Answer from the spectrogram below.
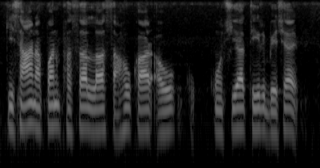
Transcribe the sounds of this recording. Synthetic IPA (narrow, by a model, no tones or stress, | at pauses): kisanəpənpʰəsəlːəsaɦukaɾə̰u | kõt͡ʃʰijat̪iɾbet͡ʃʰɛj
